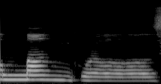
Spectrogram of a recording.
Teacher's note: now technically this is a z as well but it's very soft because it comes at the very end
